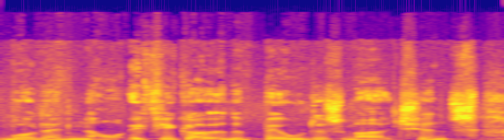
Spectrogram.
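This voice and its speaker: A man's fairly low-pitched, somewhat breathy voice. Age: 70s. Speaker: self-employed builder. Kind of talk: debate interview.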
